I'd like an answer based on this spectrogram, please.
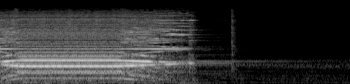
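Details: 32-year-old Allen Bradley VFD running a vintage lathe motor: piercing steady high whine near a thousand cycles with a second tone below, cutting off as the drive stops; the old frequency drive screaming, to be replaced by an XYS-AT1.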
